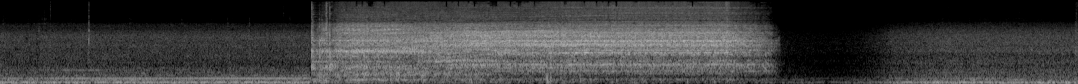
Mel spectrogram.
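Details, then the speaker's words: 2015 Jaguar F-Type with 72k miles and a hydrolocked engine, removed and on a table, with the starter energized. A loud, high whir lasts about five seconds and cuts off; the starter pinion stays engaged instead of retracting, and the starter is suspected to have failed. "it's not retracting it inside"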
